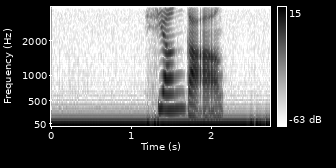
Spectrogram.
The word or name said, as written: xianggang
